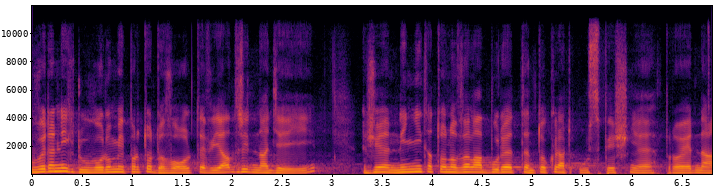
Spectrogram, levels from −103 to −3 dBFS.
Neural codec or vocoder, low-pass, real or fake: autoencoder, 48 kHz, 128 numbers a frame, DAC-VAE, trained on Japanese speech; 10.8 kHz; fake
